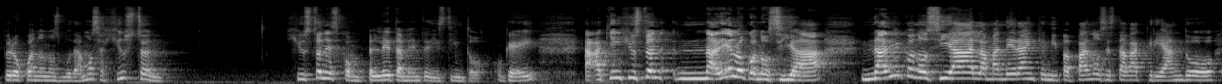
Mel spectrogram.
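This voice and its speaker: A woman with a fairly high voice and a Mexican Spanish accent shares a personal story as a casual vlog. She is emphatic, repeating key phrases and checking that listeners follow. The room around her is noticeably echoey. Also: expressive, moderate pace, pushed and bright. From United States, grew up in New Jersey. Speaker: storytelling vlogger.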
